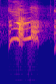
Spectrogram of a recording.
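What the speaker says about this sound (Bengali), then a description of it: "ওই যে কুকুরটাকে দেখে চিল্লাচ্ছে" A dog kept at a dog house in Dinajpur barks at a wild dog: one sharp, close yelping bark followed by the start of a second after a brief gap.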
